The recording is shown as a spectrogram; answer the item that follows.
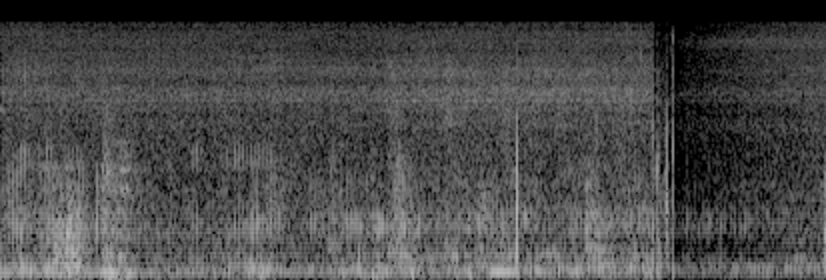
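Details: A nursing mother cat with her kittens purrs in a low continuous rumble, masked by hissy background noise, with a few faint squeaks and sharp knocks near the end.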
